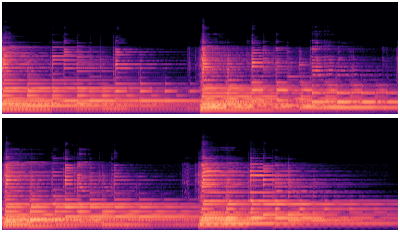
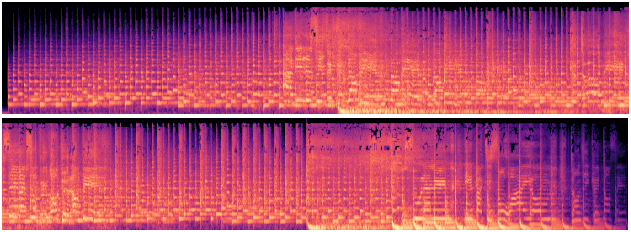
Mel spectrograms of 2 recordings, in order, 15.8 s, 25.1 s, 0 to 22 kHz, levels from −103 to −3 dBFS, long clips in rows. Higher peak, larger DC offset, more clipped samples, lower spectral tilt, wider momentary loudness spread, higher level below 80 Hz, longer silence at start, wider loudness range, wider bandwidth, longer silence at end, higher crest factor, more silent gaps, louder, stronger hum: second, -8 dBFS vs 0 dBFS; neither; neither; first, -7 dB/octave vs -4 dB/octave; first, 13 LU vs 10 LU; second, -80 dBFS vs -26 dBFS; about the same, 0 s vs 0.1 s; second, 4 LU vs 7 LU; second, 6.6 kHz vs 18 kHz; second, 0 s vs 0.45 s; about the same, 18 dB vs 18 dB; neither; second, -27 LUFS vs -17 LUFS; neither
